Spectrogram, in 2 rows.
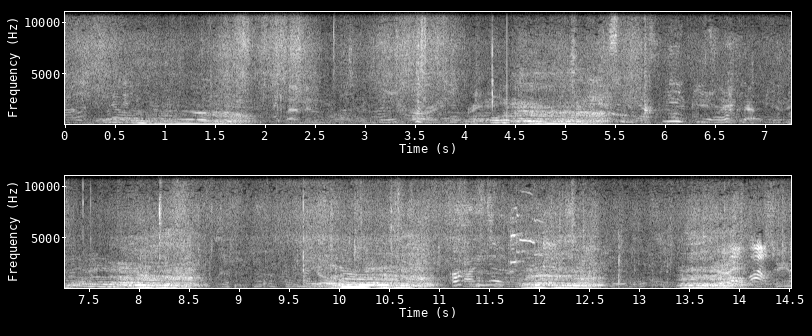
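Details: A white lion at Toronto Zoo in 2012 gives a series of deep, rumbling roars, each a low, heavy burst.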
